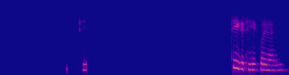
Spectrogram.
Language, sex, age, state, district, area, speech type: Dogri, female, 18-30, Jammu and Kashmir, Reasi, urban, conversation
